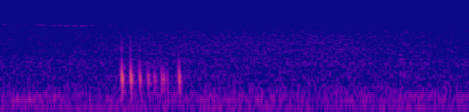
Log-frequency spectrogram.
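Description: A man briefly clears his throat, a short rattling sound just over half a second in. A faint low hum runs underneath.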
